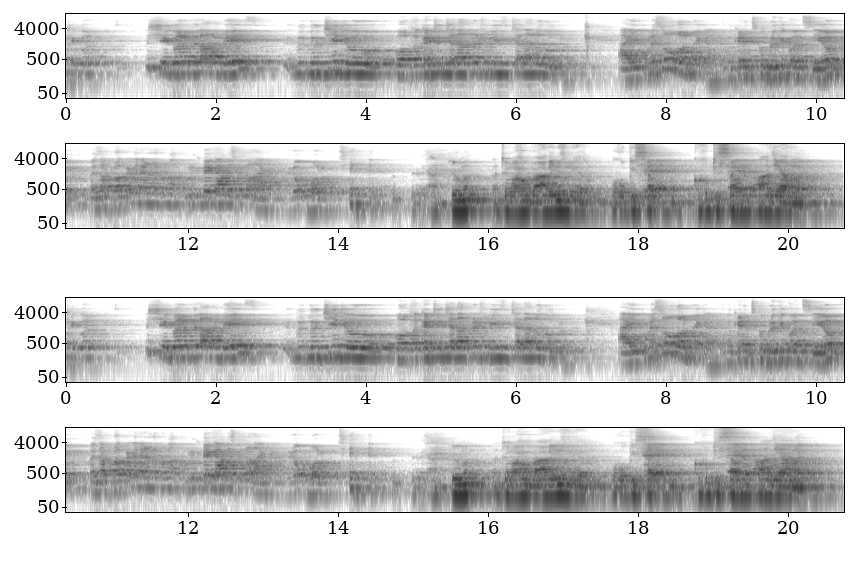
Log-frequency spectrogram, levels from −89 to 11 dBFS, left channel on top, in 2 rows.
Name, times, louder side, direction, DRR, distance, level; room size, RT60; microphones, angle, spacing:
voice 1, 1.1-2.4 2.9-6.7 7.4-10.3 10.7-13.9 14.2-14.5 15.2-15.4 18.1-18.3 19.2-20.2, equal, 75° right, -4 dB, 2.5 m, -28 dB
voice 2, 15.0-20.2, left 1 dB, 65° left, 2 dB, 0.9 m, -22 dB
13.0 x 6.1 x 3.0 m, 1.5 s
head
